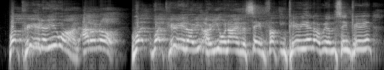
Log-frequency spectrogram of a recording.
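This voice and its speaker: In an animated tone, a man talks with an extremely high pitch. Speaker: self-help speaker. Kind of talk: motivational monologue. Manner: fast.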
